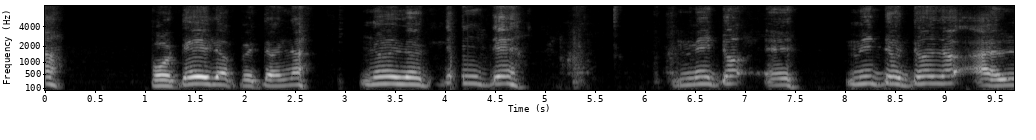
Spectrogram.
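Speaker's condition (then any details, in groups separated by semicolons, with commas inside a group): Cerebral palsy; present since birth; speaks as if with potato in mouth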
